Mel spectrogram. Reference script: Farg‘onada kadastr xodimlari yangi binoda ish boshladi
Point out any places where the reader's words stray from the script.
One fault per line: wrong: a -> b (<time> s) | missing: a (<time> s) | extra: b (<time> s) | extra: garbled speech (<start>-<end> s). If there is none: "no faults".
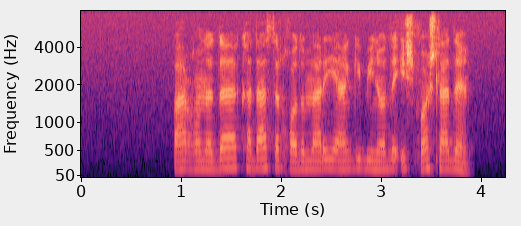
no faults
